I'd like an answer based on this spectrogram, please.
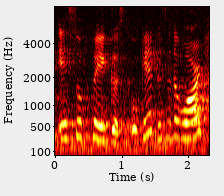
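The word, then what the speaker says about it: oesophagus: O is silent and you will be pronouncing it esophagus.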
